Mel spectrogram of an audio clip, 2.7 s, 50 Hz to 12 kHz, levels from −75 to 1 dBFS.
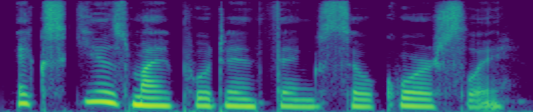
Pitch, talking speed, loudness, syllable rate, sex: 190 Hz, 135 wpm, -18 LUFS, 4.4 syllables/s, female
